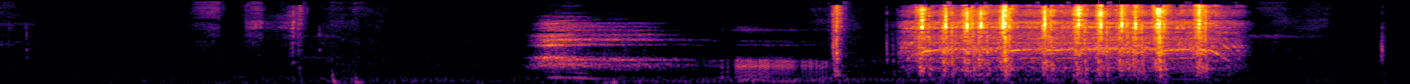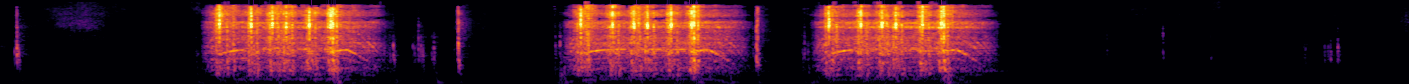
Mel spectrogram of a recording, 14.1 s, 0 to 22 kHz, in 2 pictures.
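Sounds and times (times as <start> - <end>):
thermal printer printing paper tape: 4.5 - 6.2, 9.9 - 12.0.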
